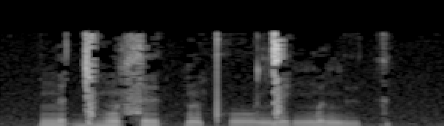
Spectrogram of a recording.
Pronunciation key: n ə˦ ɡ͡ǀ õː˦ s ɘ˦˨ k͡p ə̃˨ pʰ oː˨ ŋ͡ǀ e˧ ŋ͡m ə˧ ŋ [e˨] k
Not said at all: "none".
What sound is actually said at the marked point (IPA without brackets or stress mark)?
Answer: ɨ˨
